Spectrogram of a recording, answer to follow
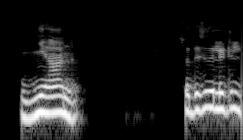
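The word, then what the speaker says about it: ज्ञान: Like, for example, if we just say, if we just say this, okay, so the proper pronunciation for this is jnana.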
